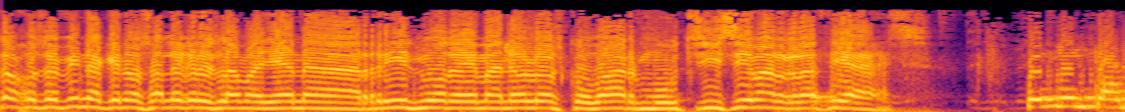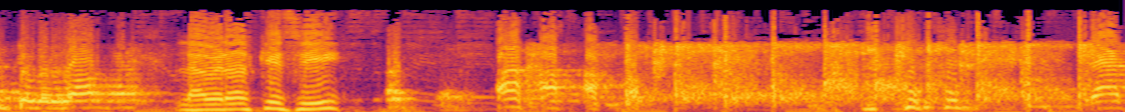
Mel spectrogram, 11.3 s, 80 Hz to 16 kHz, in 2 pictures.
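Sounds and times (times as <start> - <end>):
speech: 0.0 - 9.0, 10.1 - 11.2
steady rhythmic clapping: 2.2 - 3.2, 4.8 - 6.4, 7.5 - 11.2
laughter: 7.7 - 11.1.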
